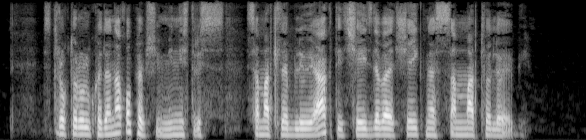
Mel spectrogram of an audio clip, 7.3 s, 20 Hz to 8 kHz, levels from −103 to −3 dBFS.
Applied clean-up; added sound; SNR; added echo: none; none; none; none.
